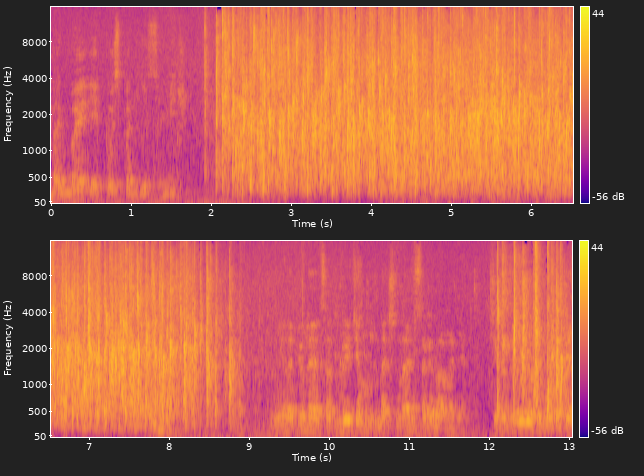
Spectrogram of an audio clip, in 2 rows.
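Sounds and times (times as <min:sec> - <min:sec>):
people applauding: 0:01.9 - 0:09.0, 0:12.0 - 0:13.0.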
